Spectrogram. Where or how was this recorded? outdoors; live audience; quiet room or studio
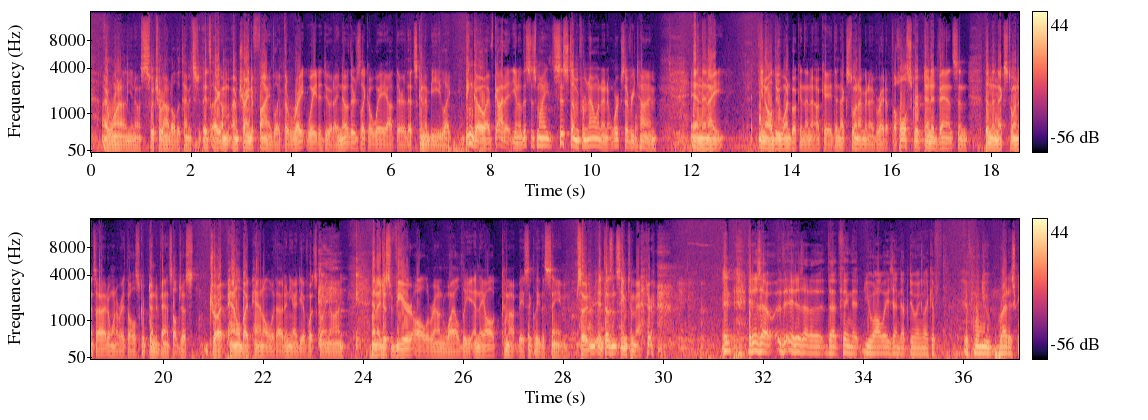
live audience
